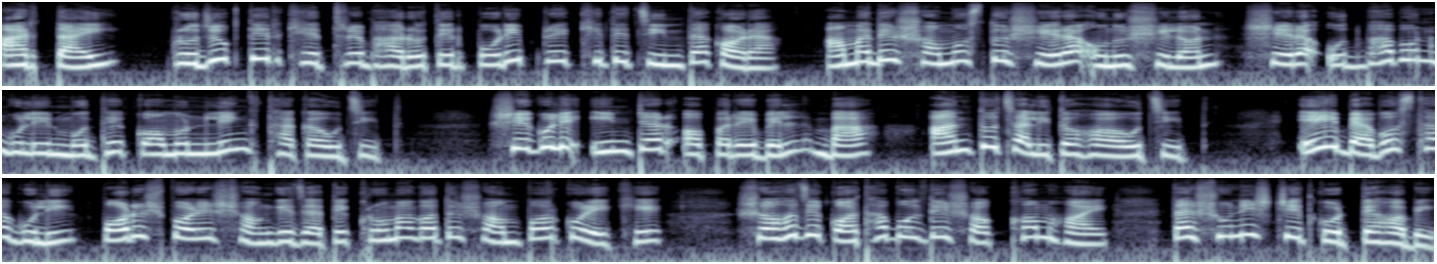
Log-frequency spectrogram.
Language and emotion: Bengali, neutral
